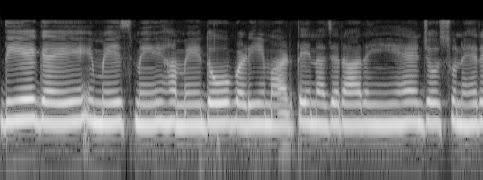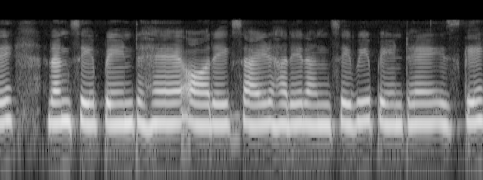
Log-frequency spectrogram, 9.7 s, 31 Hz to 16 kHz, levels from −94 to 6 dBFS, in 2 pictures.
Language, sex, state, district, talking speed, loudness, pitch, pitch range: Hindi, female, Uttar Pradesh, Varanasi, 180 wpm, -14 LUFS, 220 Hz, 215-225 Hz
